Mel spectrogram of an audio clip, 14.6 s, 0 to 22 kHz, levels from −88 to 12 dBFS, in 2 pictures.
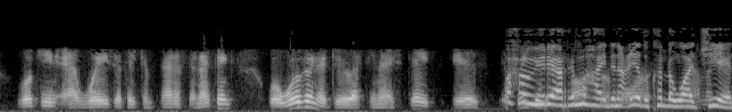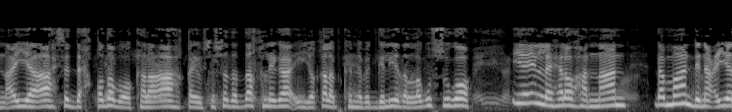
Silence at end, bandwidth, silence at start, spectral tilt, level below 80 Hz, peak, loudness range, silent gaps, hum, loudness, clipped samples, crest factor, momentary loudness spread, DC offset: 0 s; 8 kHz; 0.2 s; -3.5 dB/octave; -60 dBFS; -4 dBFS; 3 LU; none; none; -20 LUFS; under 0.1%; 16 dB; 8 LU; under 0.1%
